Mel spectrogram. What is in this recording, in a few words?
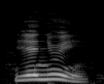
"yenyui" play, Ansus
